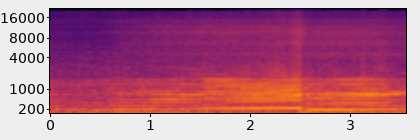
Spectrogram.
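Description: Porsche Cayman GT4 RS engine revving hard on an alpine mountain pass, a loud close rising howl that climbs in pitch, then drops briefly at a gear change and pulls again.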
